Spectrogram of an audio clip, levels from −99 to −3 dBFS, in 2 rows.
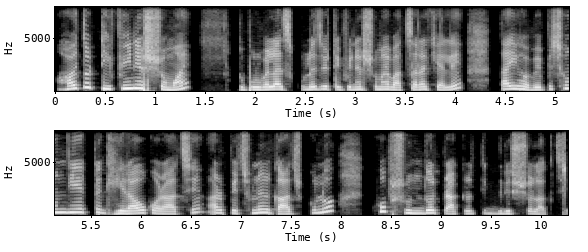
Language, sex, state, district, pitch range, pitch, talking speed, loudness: Bengali, female, West Bengal, Jhargram, 220-295 Hz, 245 Hz, 215 wpm, -18 LUFS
